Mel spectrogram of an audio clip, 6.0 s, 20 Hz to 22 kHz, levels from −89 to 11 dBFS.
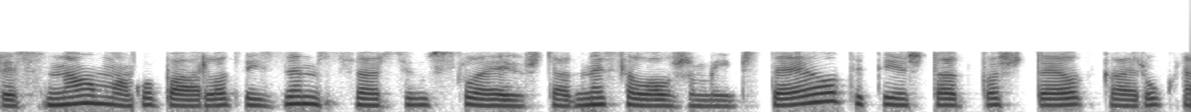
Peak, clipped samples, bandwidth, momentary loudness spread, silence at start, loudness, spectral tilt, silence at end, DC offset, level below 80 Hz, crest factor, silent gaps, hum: -2 dBFS; under 0.1%; 4 kHz; 6 LU; 0 s; -16 LUFS; -5.5 dB/octave; 0 s; under 0.1%; -50 dBFS; 14 dB; 3.80-3.86 s, 5.13-5.18 s; none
